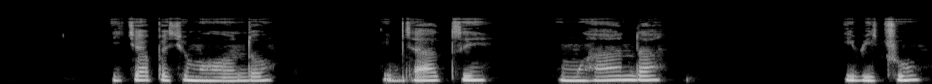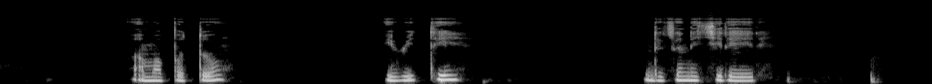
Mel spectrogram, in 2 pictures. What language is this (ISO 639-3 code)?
kin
